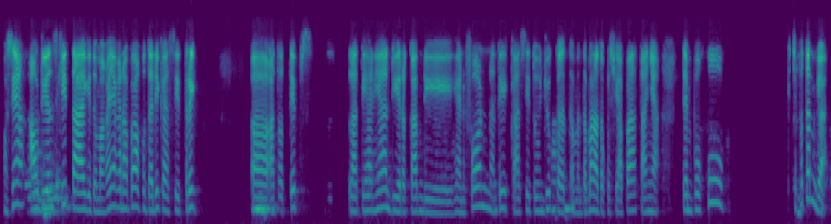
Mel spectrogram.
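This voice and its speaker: A woman's voice: medium pitch, a little fast, smooth, no room sound, dull audio. A woman speaking in a webinar, answering audience questions with encouraging tips and repeating key words for emphasis. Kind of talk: coaching talk answering questions.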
